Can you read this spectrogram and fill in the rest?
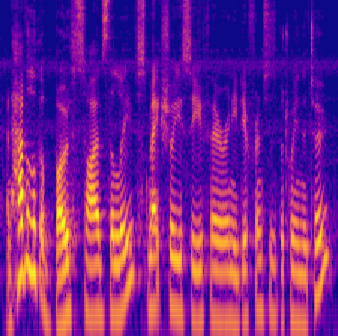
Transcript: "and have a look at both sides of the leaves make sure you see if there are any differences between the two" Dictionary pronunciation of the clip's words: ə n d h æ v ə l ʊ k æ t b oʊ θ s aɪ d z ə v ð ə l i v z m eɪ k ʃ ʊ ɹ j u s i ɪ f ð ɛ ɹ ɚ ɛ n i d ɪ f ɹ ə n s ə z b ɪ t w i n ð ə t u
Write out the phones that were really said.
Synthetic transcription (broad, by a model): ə n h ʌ v ə l ʊ k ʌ t b oʊ θ s aɪ d z ð ə l i v z m eɪ k ʃ ʊ ɹ j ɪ s i ɪ f ð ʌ ɹ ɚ ɛ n i d ɪ f ɹ ə n s ə z b ɪ t w i n ð ə t u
